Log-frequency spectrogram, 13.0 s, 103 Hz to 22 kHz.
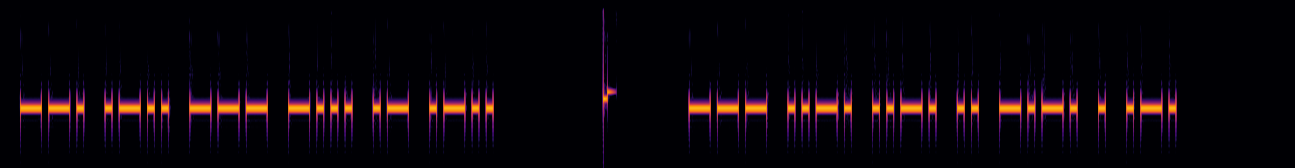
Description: Morse code, heard as a keyed tone, about 17 wpm, 700 Hz. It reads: GLOBAL OFFICER
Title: Sentences from Top 1200 Words - New Word Drill - 17wpm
